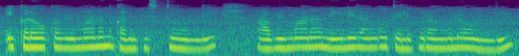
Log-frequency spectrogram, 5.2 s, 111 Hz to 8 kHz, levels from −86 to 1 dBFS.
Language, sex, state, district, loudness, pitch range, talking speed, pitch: Telugu, female, Telangana, Mahabubabad, -14 LUFS, 205-225 Hz, 125 wpm, 215 Hz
